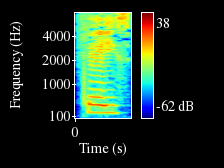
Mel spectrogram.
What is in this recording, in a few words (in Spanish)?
"geis", Silabas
